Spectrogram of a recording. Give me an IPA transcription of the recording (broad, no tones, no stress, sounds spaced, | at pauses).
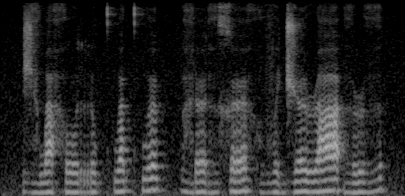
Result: ʒ a̤ w a h o r o kʷʰ a kʷʰ œ pː a̤ ɾ œ ɾ ə̤ x œ h o̤ v ə d͡ʒ œ ɹ a ʔ ə̤ ɹ ə̤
